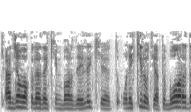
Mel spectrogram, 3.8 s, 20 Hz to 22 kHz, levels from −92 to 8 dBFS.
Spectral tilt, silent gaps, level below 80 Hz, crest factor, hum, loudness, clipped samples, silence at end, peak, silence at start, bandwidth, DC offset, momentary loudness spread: -2.5 dB/octave; none; -68 dBFS; 18 dB; none; -20 LUFS; under 0.1%; 0 s; -2 dBFS; 0.05 s; 7.2 kHz; under 0.1%; 11 LU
